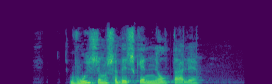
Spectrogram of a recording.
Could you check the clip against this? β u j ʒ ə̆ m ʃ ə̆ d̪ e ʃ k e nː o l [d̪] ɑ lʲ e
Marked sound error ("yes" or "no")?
yes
